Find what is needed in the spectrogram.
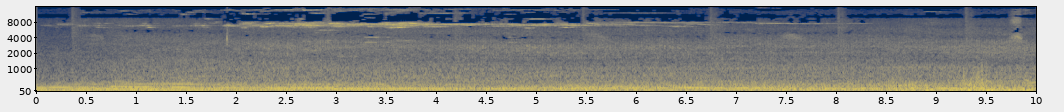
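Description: A steady low rumble of outdoor noise, heaviest in the bass and unchanging throughout.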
